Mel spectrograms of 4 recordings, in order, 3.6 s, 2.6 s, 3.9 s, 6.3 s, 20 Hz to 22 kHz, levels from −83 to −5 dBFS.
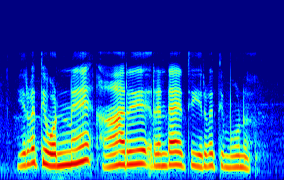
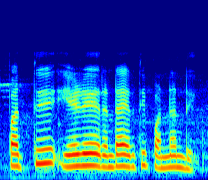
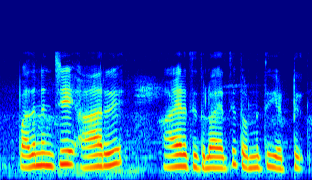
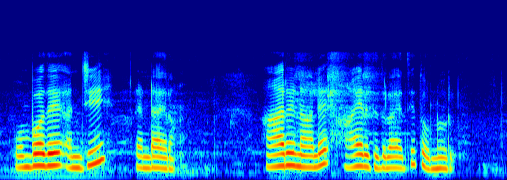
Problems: none marked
